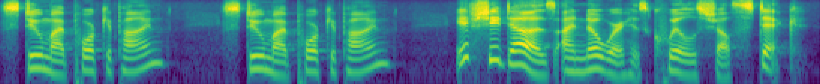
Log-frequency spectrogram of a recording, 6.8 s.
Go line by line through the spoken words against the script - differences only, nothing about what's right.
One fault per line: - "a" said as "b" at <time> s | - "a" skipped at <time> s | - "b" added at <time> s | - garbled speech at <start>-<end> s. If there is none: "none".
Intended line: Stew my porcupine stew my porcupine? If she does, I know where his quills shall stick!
none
